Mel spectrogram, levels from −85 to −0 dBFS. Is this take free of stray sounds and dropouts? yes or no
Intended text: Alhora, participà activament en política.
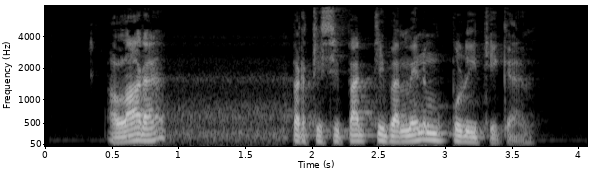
yes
